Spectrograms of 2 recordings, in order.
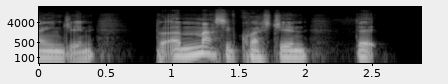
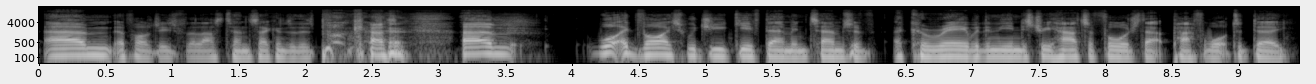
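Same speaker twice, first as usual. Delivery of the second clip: normal talking voice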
